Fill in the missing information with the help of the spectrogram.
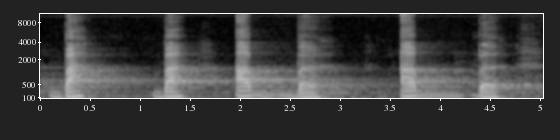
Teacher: No sound or air coming through the nose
